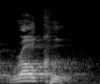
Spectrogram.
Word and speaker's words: Roku: Is it Roku or Roku? – Roku. – R-O-K-U.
